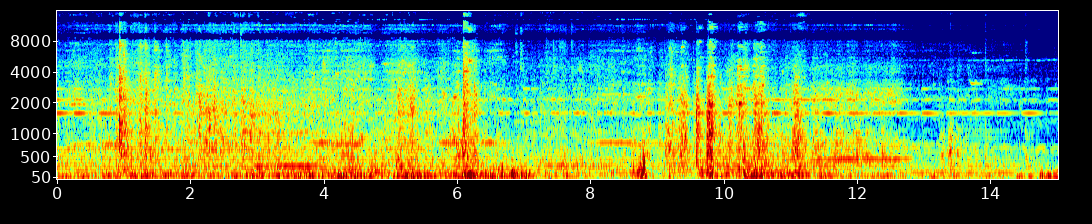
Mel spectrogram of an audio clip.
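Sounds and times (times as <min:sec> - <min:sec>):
freight train rumbling past: 0:00.0 - 0:15.0
train wheel clacks: 0:00.0 - 0:15.0.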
